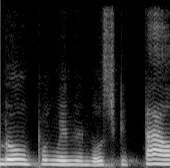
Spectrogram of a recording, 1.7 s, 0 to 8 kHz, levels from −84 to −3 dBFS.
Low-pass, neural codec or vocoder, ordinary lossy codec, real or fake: none; codec, 16 kHz, 0.5 kbps, FreqCodec, larger model; none; fake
